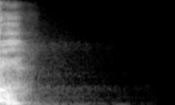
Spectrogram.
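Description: A man's short sigh into a close microphone, lasting about half a second at the very start.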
